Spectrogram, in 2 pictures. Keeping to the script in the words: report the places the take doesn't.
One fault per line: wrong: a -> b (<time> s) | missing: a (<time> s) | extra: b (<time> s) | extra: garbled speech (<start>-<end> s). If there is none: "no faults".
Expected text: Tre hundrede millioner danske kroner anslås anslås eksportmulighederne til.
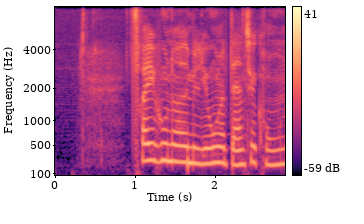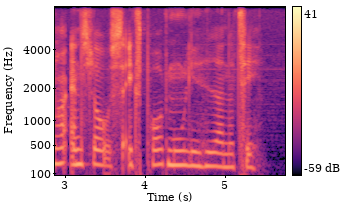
missing: anslås (3.7 s)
